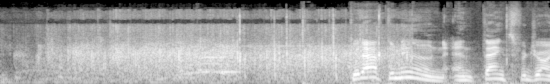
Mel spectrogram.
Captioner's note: crowd cheers and claps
